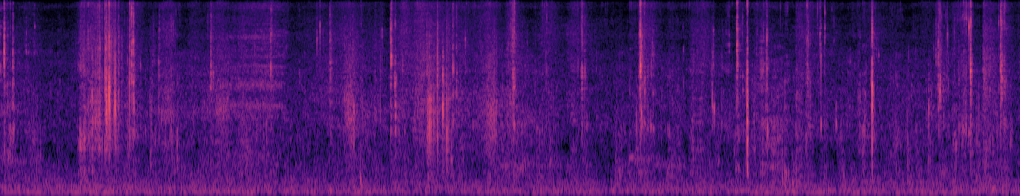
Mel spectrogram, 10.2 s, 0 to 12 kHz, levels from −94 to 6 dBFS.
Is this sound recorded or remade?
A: recorded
